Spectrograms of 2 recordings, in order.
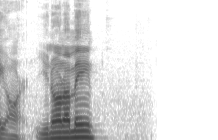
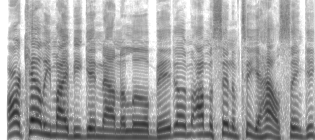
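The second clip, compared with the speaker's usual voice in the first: ordinary talk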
